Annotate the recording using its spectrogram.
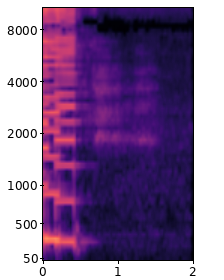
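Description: Nord Stage 3 synth engine playing a classic square wave from a single oscillator: a few short notes stepping down in pitch, which stop about half a second in and fade away.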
